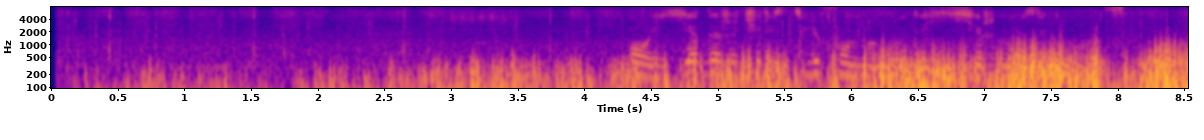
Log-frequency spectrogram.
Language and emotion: Russian, angry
